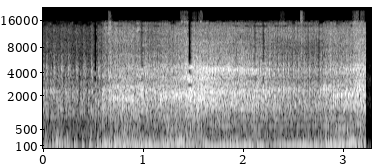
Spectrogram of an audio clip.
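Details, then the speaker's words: 2016 Yamaha Wolverine 708 engine, believed run out of oil; owner reports it smoked a little on startup. Loud, rough running with an uneven clattering knock under the exhaust rumble indicates engine damage from oil starvation. "bad day for my customer ran it out of oil see if you can hear it"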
